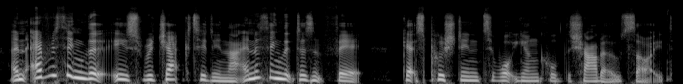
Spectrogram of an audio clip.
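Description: A woman's medium-pitched voice in a British accent with very wide pitch swings, dry and close with no echo, on a very clean recording with a silent background. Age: 40s. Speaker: podcast host. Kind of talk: monologue podcast.

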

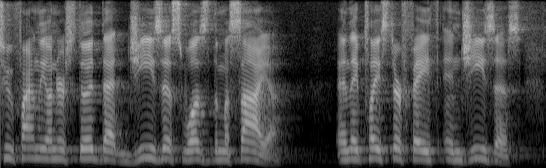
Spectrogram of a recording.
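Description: Over audible room echo, a man talks with a high pitch, a fairly quick pace and fairly even intonation. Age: 30s. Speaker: youth pastor. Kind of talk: sermon.

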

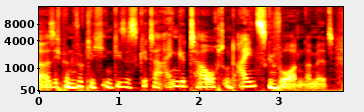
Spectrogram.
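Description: Lively intonation marks this man's fairly high, somewhat breathy voice. His tone is dark and mellow, and his pace is moderate. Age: 20s. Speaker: podcast host. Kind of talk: casual monologue.

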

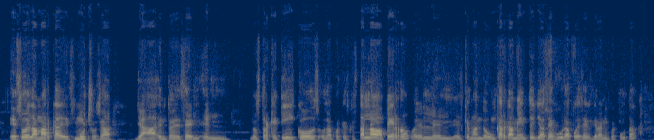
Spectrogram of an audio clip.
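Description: A man's fairly high voice at a fairly quick pace, with ordinary pitch variation over a quiet background. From Colombia, Cali. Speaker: medical professional and cinema entrepreneur. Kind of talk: casual chat.

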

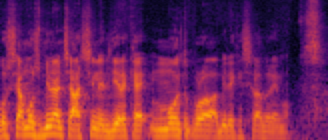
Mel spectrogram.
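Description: Medium pitch from a man, with typical pitch movement. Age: 20s. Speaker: sneaker shop host. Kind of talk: live Q&A chat. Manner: animated.

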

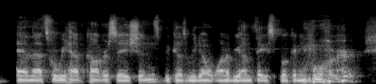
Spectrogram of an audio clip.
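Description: A man's plain, everyday voice with ordinary pitch variation.

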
